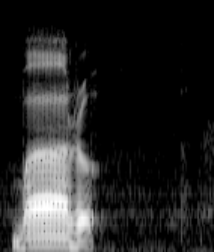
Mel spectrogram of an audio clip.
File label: "bAAdu7", Washo; Blue Elderberry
